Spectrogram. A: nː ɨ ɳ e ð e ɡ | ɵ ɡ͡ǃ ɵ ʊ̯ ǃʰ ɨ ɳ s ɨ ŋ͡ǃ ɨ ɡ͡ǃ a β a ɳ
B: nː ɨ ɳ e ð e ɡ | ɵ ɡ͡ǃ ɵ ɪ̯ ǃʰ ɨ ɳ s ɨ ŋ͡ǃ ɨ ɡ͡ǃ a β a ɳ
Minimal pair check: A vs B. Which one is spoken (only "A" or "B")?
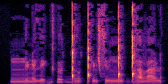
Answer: A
